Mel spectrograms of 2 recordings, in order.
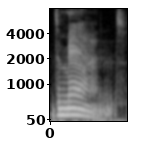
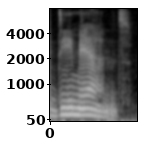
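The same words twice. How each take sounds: First: The second syllable is stressed and stretched. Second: Both syllables get equal stress. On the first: The speaker calls it right. "But we grow very big on mand. It's very stretched out" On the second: The speaker calls it wrong. "That would be equally stressing both syllables, which would be very un-American"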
